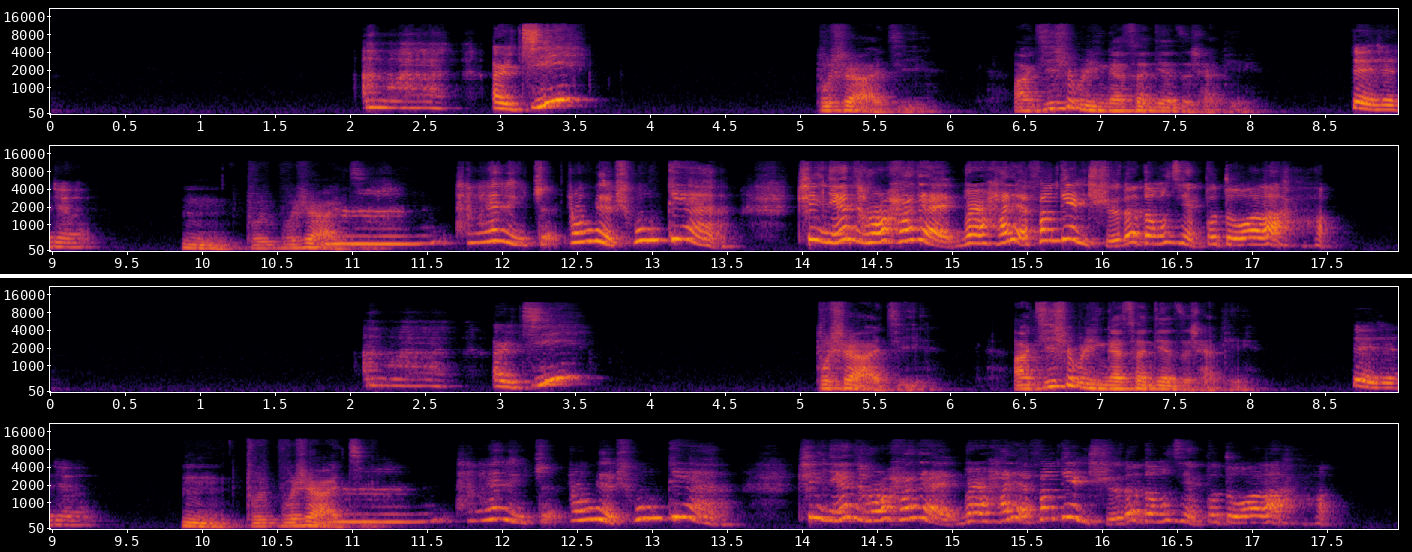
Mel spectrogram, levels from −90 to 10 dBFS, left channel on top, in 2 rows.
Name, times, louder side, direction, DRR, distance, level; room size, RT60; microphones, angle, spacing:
voice 1, 2.1-2.7 3.0-3.6 8.7-9.3 10.8-17.5, left 4 dB, 90° left, 0.3 m, -20 dB
voice 2, 5.1-5.8 6.4-7.9 9.9-11.2, right 3 dB, 45° right, 0.5 m, -23 dB
3.7 x 2.3 x 2.3 m
head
